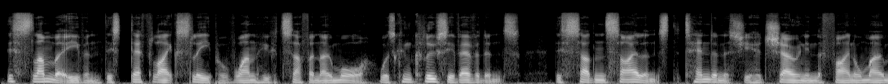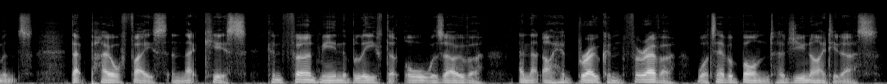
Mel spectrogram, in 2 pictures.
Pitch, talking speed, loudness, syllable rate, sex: 90 Hz, 180 wpm, -19 LUFS, 5.3 syllables/s, male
